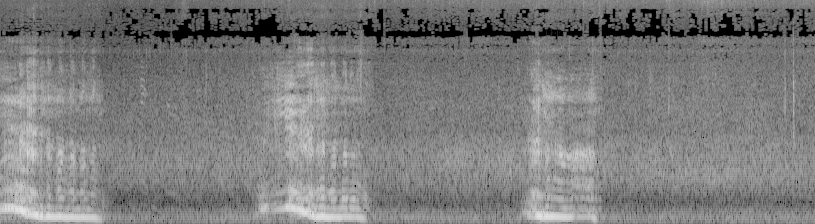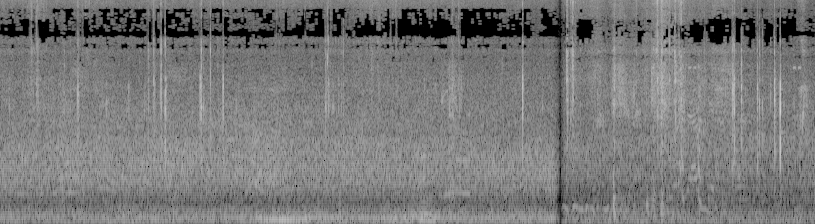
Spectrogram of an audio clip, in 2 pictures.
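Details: Big cats in captivity with Christmas presents roar three times in quick succession, deep and sliding downward. A long, quieter stretch follows, with faint low rumbles and background hum.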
